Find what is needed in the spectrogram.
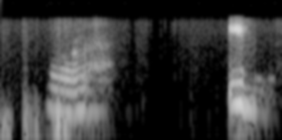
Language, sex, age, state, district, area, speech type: Kannada, female, 18-30, Karnataka, Tumkur, urban, conversation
